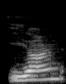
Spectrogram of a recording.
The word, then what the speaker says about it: Aeon: about um life waves it's called the yh eon it's spelled aeon i think i can see it right right here it's the eon patch um this this patch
